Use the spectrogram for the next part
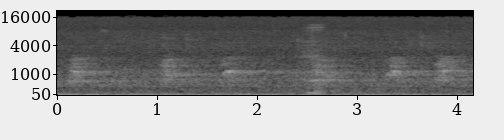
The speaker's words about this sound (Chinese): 試下出面，啲狗仔有啲亢奮啊！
